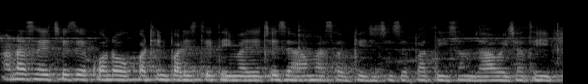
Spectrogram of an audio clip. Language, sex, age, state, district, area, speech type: Maithili, female, 30-45, Bihar, Supaul, urban, spontaneous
